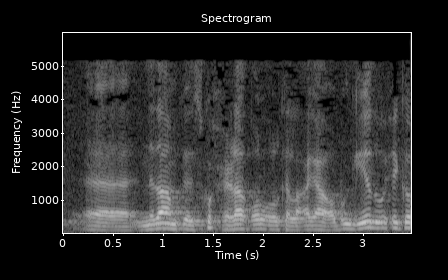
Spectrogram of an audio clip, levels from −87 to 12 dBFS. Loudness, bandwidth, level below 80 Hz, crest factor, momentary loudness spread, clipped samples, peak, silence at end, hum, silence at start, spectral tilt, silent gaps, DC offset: -21 LUFS; 5.4 kHz; -60 dBFS; 18 dB; 6 LU; under 0.1%; -2 dBFS; 0 s; none; 0 s; -9.5 dB/octave; none; under 0.1%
